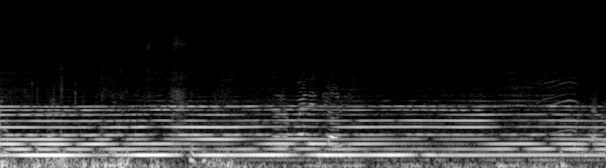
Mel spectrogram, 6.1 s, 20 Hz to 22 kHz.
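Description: The flute rack of a 3-metre Vietnamese flute kite (diều sáo) sounding as the kite climbs on the tow: several flutes hold one loud, steady organ-like chord of many notes at once.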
